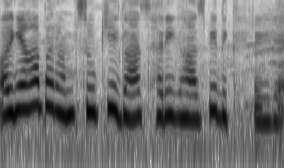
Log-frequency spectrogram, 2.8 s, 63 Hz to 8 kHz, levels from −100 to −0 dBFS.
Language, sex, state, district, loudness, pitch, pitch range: Hindi, female, Bihar, Saran, -12 LUFS, 290 Hz, 265-325 Hz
